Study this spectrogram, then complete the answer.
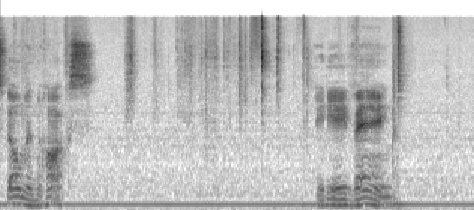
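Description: Trading cards slide and tap in hands.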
